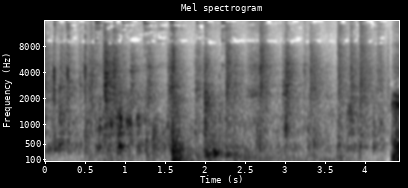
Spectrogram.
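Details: Dog indoors during a house tour, breathing in quick, rough broadband bursts like panting or snuffling, with sharp clicking sounds scattered between and no speech over it.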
